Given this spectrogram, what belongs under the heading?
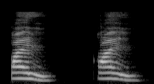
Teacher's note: काफ मोटा हरूफे हल्क मुस्तालिया में से है, हर हाल में मोटा पड़ जाएगा।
